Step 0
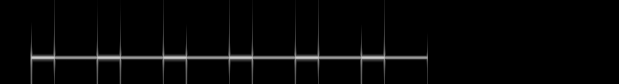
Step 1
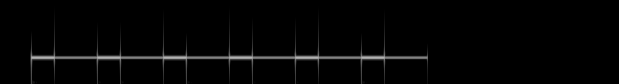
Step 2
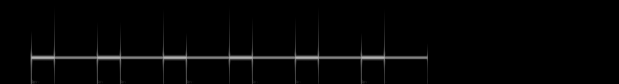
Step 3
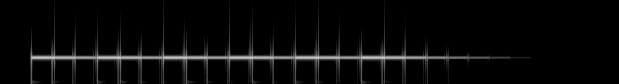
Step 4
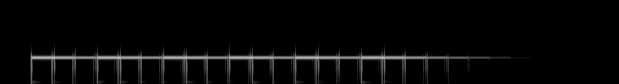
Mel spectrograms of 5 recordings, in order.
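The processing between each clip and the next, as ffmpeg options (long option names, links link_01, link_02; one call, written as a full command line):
ffmpeg -i in.wav -af "bandreject=frequency=60:width_type=h:width=6,bandreject=frequency=120:width_type=h:width=6,volume=-7.5dB" out.wav
ffmpeg -i in.wav -af "equalizer=frequency=120:width=0.85:gain=5" out.wav
ffmpeg -i in.wav -af "aecho=1:1:207|414|621|828|1035:0.531|0.228|0.0982|0.0422|0.0181,volume=5dB" out.wav
ffmpeg -i in.wav -af "lowpass=frequency=810:width_type=q:width=2" out.wav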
